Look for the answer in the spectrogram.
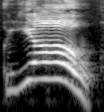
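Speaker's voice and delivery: high-pitched mock "yo" of surprise; acting surprised. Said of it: "caught you by surprise that you're like".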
